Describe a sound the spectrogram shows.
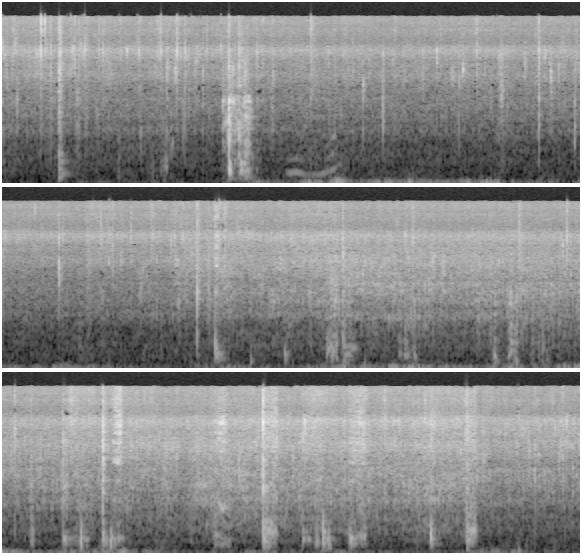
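A metal ladle scrapes and clinks against a steel wok.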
